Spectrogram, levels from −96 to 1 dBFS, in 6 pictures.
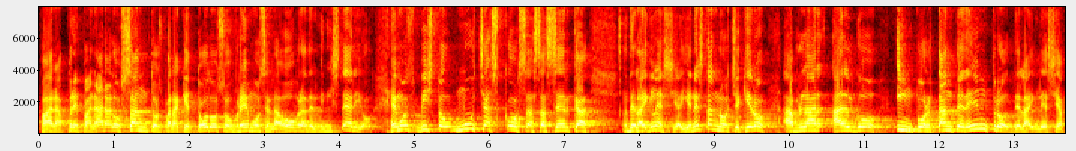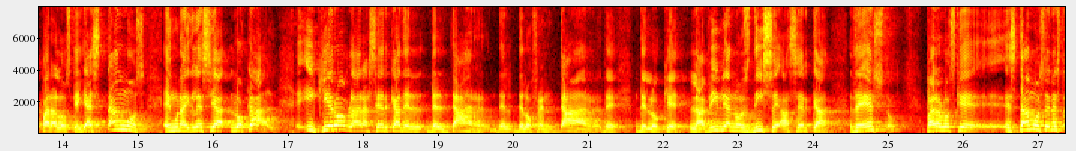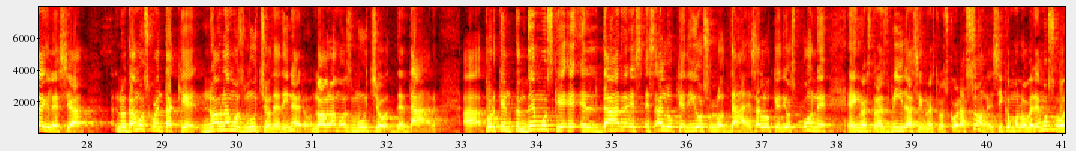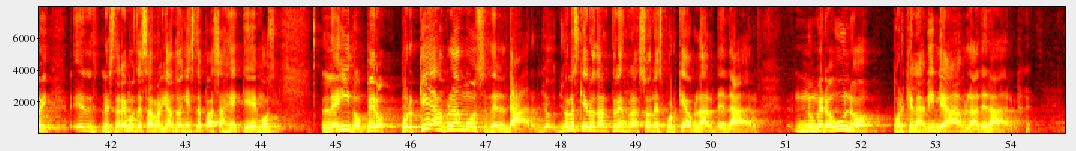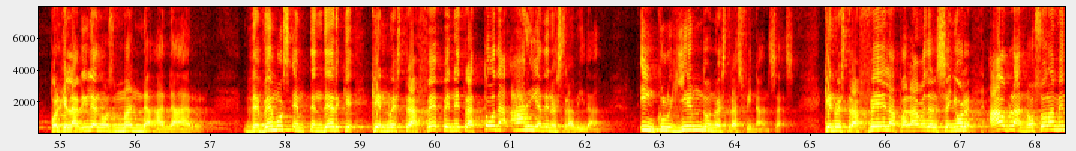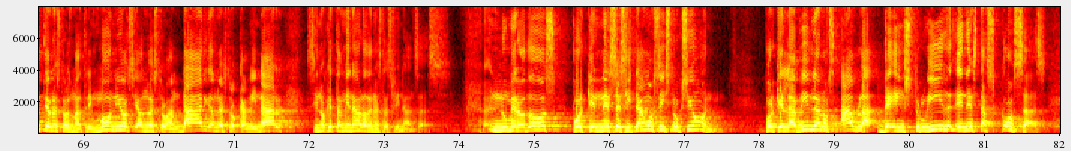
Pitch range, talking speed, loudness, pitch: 185-230 Hz, 155 wpm, -14 LUFS, 205 Hz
